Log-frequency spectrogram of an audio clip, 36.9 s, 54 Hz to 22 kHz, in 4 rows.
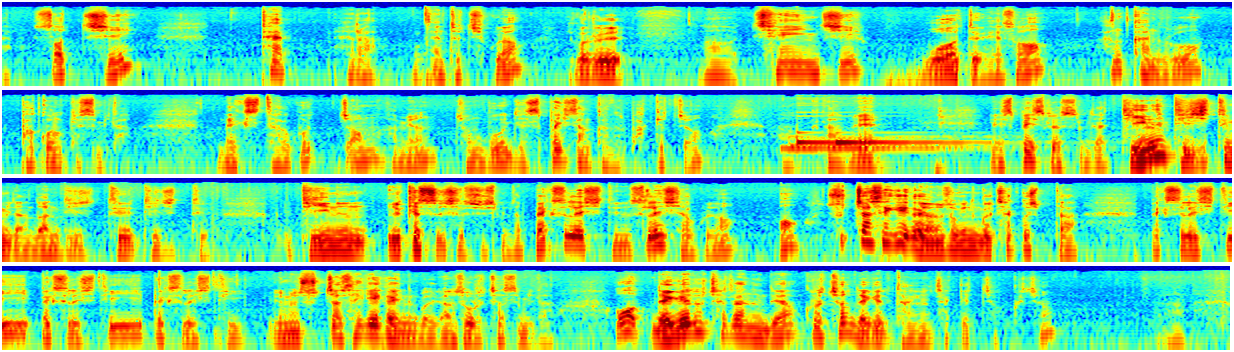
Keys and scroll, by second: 1.0 /, 2.1 Tab, 3.4 Return, 6.2 c, 7.4 w, 8.5 space, 9.7 Escape, 11.2 n, 15.4 Escape, 23.5 typing, 27.1-29.9 typing.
